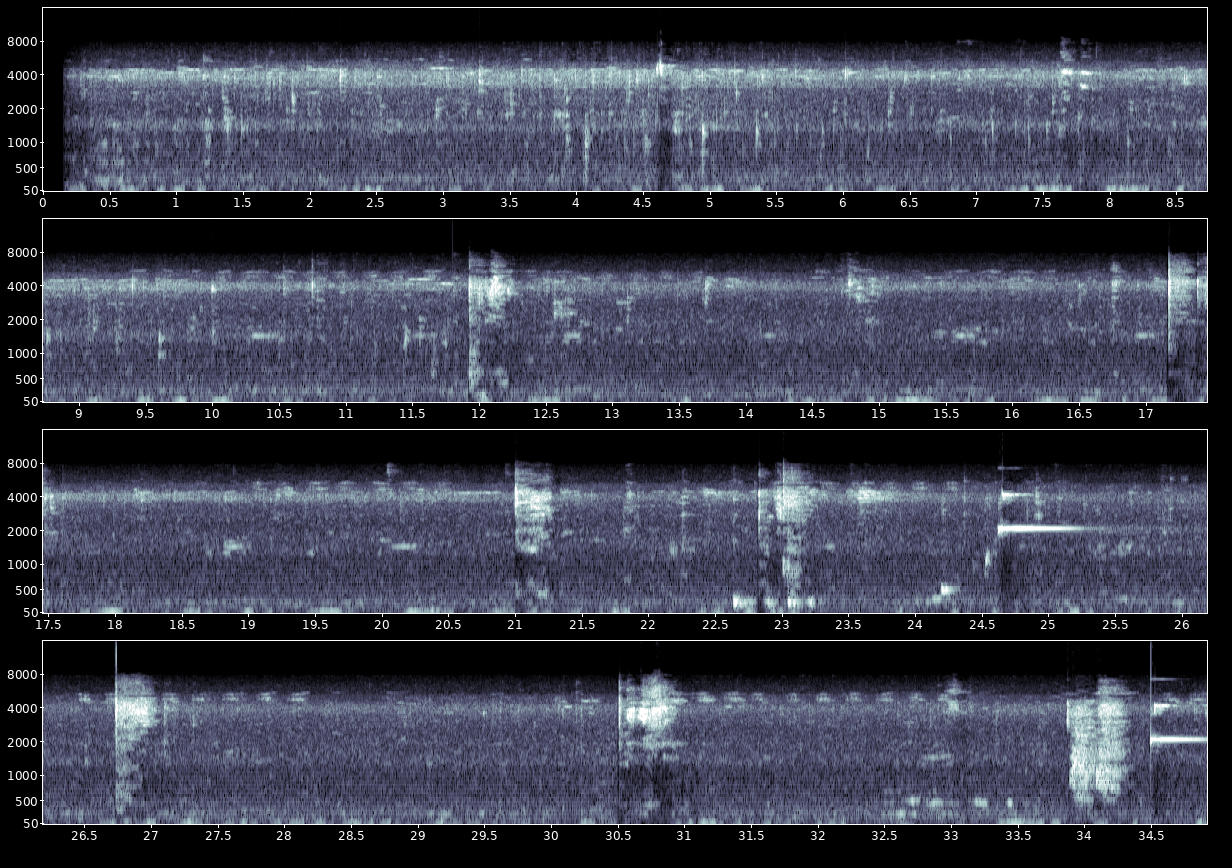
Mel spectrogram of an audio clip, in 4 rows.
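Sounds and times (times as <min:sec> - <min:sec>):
utensils clinking on cookware: 0:07.4 - 0:08.0, 0:11.6 - 0:12.3, 0:21.0 - 0:22.0, 0:26.8 - 0:27.2, 0:30.5 - 0:31.1.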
